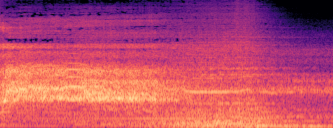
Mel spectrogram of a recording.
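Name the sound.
loud piercing scream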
